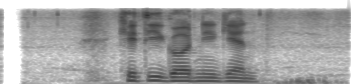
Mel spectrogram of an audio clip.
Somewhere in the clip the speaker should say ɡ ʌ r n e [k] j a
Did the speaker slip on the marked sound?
yes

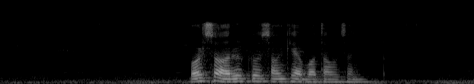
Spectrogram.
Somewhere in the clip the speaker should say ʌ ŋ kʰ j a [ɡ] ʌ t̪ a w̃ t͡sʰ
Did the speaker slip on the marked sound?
yes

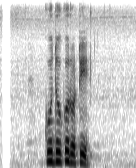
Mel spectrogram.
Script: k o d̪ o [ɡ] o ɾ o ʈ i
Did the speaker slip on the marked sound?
yes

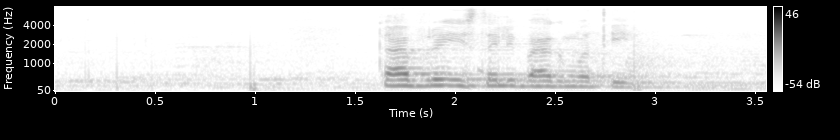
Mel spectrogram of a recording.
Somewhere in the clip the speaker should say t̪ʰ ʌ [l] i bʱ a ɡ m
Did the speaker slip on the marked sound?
no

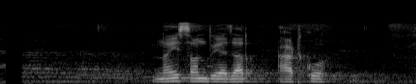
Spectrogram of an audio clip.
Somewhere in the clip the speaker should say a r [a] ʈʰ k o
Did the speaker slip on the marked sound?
no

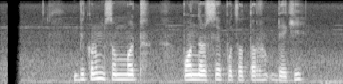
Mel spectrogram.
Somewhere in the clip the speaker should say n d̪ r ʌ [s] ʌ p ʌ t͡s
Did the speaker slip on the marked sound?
no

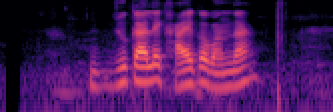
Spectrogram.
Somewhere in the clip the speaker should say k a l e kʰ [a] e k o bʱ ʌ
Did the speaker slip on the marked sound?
no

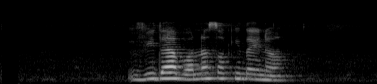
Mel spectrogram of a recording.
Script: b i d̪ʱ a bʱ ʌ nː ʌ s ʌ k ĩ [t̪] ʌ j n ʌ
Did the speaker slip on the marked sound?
yes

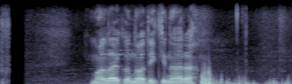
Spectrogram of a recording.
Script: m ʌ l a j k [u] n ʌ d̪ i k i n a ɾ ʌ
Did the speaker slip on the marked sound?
yes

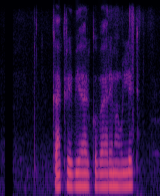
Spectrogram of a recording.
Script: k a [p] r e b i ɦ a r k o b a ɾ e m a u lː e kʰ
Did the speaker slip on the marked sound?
yes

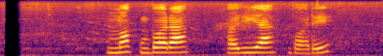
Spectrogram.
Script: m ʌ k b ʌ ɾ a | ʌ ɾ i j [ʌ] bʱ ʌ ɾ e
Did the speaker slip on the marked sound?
yes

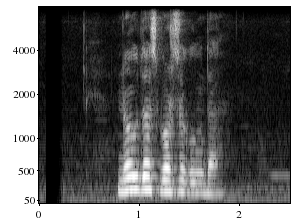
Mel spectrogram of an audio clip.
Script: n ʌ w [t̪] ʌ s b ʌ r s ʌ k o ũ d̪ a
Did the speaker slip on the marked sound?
yes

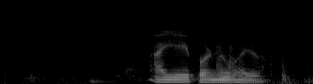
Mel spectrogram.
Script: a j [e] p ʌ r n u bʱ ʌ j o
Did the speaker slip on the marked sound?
no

